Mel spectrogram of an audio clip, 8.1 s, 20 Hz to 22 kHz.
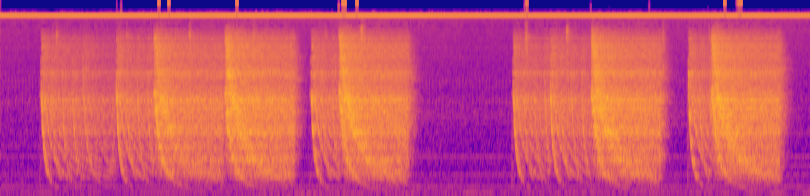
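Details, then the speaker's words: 1980 Stern Electronics Berzerk arcade game, VSU speech board: game effects play in bursts of zaps and noise but no synthesized voice ("coins detected in pocket" never heard); speech board fault, no speech. "there is no speech sound sounds good"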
